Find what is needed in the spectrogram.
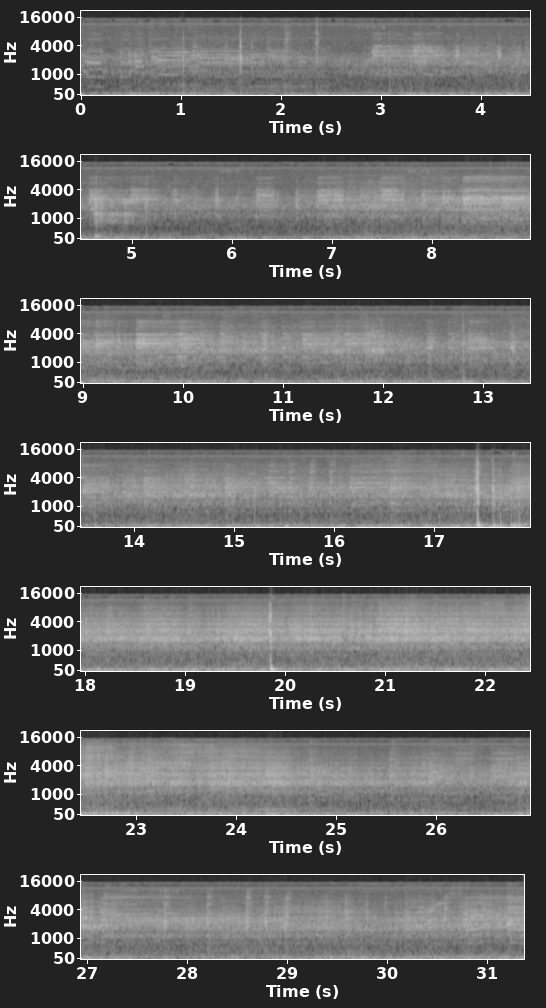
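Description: Steady low rumble of wind on the microphone and road noise from a bicycle riding along city streets, with two sharp knocks a couple of seconds apart around the middle.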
